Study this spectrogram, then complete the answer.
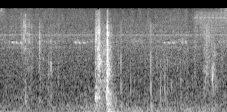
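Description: A freezer lid slams shut with a thud.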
